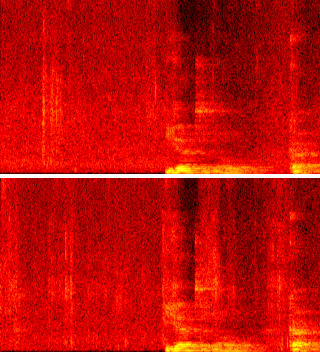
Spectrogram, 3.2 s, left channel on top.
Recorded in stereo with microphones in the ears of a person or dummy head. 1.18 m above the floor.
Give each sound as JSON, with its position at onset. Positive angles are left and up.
{"t": 1.6, "sound": "a man speaking", "side_deg": -25, "distance_m": 1.0}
